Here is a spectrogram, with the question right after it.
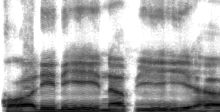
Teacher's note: kha alif istilah, angkat pangkal lidah sebutnya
